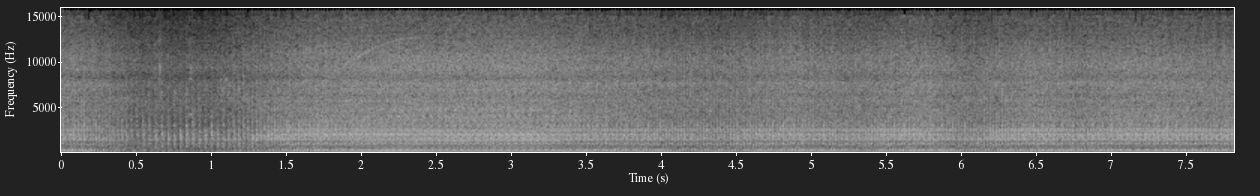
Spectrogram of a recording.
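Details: Mercedes W211 E200 CDI OM646 diesel idling with wavering revs and a rough rattle under the clatter. The air filter box and hoses were checked and are OK; the owner suspects an intake issue, but the cause is unidentified.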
